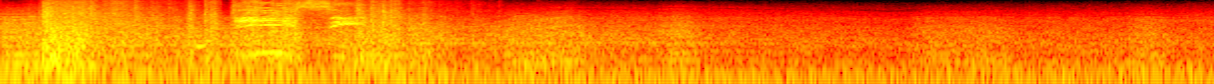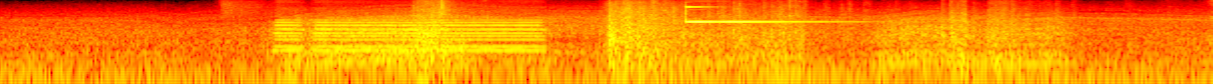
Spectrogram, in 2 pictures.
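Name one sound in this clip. Heavy wheels thud over speed bumps.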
